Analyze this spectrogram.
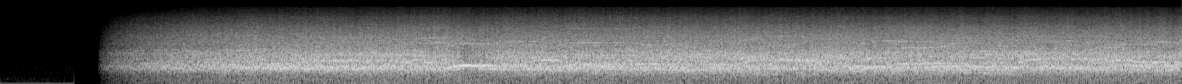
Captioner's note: wild applause and cheering for 17 seconds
